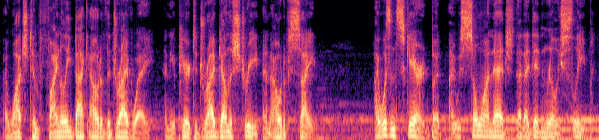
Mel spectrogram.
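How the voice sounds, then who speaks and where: A man reading a scripted first-person horror story in a calm, even storytelling delivery. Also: sits low, normal speed. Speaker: narrator. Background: faint background music.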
